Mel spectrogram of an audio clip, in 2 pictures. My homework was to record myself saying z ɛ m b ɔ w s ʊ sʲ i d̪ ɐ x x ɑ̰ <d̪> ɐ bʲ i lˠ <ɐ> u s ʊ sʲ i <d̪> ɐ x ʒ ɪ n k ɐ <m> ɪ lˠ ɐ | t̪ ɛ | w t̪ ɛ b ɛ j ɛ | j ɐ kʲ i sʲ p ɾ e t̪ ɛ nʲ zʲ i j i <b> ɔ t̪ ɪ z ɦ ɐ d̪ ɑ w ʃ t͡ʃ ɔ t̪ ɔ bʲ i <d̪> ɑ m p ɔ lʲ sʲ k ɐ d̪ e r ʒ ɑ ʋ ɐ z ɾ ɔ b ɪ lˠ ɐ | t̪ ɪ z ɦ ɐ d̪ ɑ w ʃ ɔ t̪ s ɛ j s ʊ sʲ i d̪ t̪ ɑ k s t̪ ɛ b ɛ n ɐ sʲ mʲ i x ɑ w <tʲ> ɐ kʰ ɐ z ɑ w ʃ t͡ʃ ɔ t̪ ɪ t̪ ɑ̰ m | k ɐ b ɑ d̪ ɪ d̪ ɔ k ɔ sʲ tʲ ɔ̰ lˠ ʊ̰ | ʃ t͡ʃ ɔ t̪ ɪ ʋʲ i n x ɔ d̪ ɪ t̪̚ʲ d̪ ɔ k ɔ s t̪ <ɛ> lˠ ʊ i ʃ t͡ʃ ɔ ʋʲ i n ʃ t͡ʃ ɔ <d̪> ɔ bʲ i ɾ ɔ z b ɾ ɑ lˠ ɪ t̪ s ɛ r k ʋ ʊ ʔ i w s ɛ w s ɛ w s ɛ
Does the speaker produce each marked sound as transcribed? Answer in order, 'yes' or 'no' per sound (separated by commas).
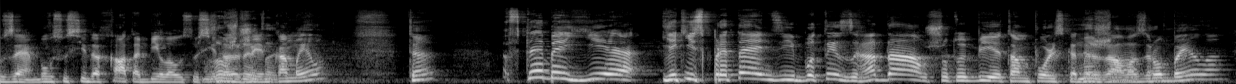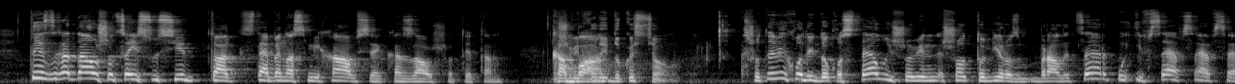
no, yes, yes, yes, yes, no, no, yes, no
